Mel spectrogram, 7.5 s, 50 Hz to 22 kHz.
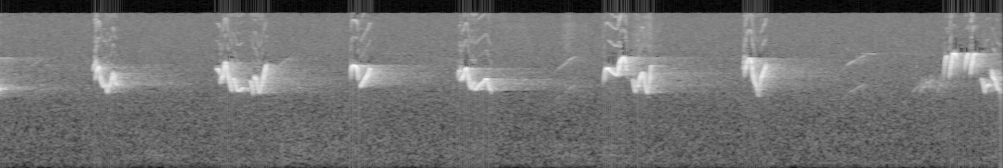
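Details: A Red-eyed Vireo (Vireo olivaceus) sings short, burry whistled phrases, each slightly different, about one per second with brief pauses, over a faint steady hiss; summer, July 13, 2023, Maynard, Massachusetts.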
